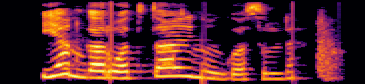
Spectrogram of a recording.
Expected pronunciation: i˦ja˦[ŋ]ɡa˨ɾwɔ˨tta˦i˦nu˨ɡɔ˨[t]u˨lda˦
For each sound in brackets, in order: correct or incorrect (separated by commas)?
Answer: incorrect, incorrect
